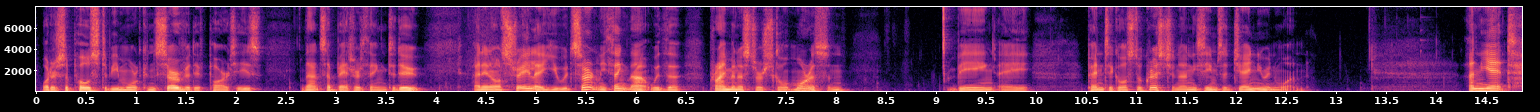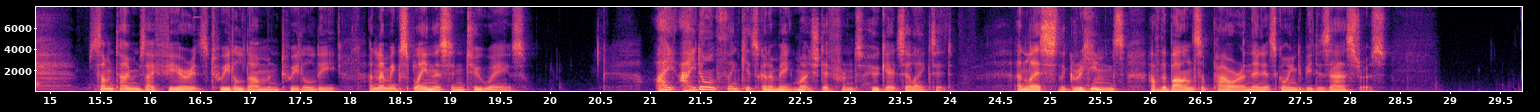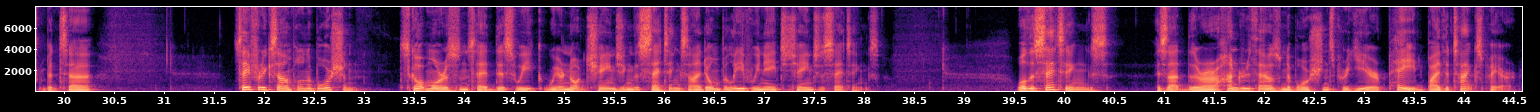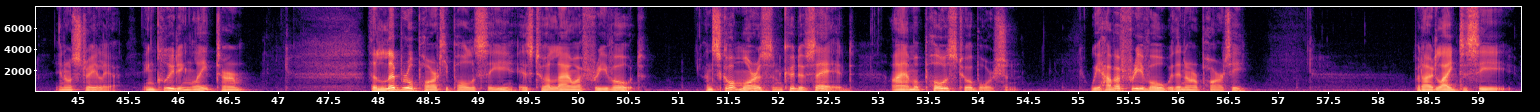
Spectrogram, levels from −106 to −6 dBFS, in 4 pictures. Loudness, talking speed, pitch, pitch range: -22 LUFS, 165 wpm, 120 Hz, 110-140 Hz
